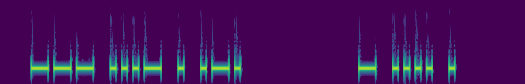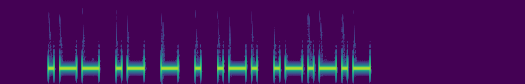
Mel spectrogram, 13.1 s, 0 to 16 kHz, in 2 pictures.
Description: Morse code, heard as a keyed tone, about 17 wpm, 700 Hz. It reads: OVER THE WATER.
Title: 3x Word-Spacing - Sentences from Top 300 Words - 17wpm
